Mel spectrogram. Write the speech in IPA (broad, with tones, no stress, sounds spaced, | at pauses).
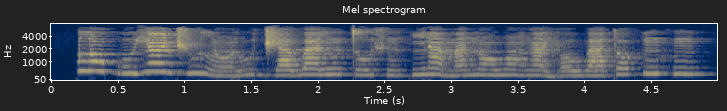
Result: l ɔ˦ b o˧ j ã˦ d͡ʒ u˧ l ɔ̃˨ ɾ u˨˦ d͡ʒ a˧ w a˦ l ũ˦ t o˧ ʃ ũ˨ k ĩ˨˦ ɾ ã˦˨ m ã˨˦ n ɔ̃˦ w ɔ̃˦ ɡ ã˦˨ j ɔ˨˦ w a˧ t ɔ˧ k͡p ũ˦ h ũ˦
